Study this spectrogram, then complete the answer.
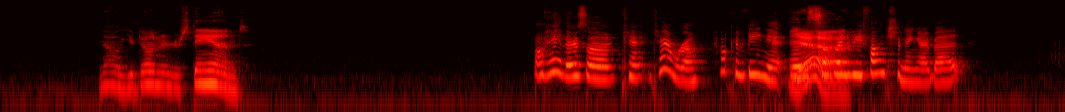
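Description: A young woman speaks quietly and anxiously.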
